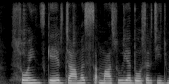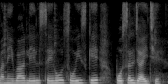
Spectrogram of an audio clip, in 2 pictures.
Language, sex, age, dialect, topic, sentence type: Maithili, female, 18-24, Bajjika, agriculture, statement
